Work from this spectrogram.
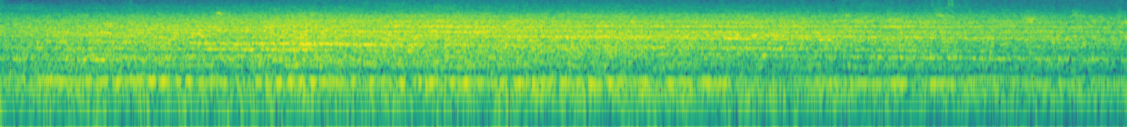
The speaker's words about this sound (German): Jetzt ist jetzt gerade ein Zug gekommen.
